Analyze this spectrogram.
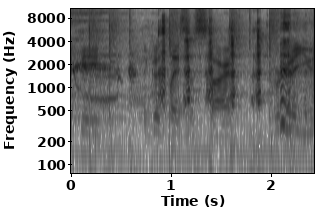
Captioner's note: laughter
